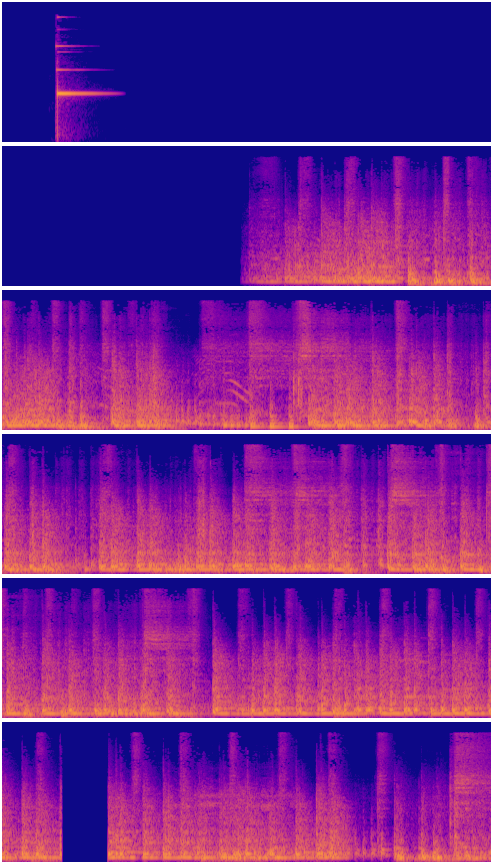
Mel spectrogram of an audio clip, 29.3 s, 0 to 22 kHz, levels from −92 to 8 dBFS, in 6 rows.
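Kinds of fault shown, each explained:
Audio dropout to silence: from 25.04 to 25.50 s the sound cuts off abruptly into silence for about 460 ms, then resumes mid-flow. That gap most likely comes from a lost input link. Unlike a fade or noise gate, no room tone survives.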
